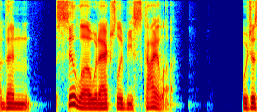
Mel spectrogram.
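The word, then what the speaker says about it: Scylla: from sources uh then Sila would actually be Skyla which is how we used to pronounce it back when I was a kid but when I started playing this game I was hearing it saying Sila a lot so I just kind of went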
